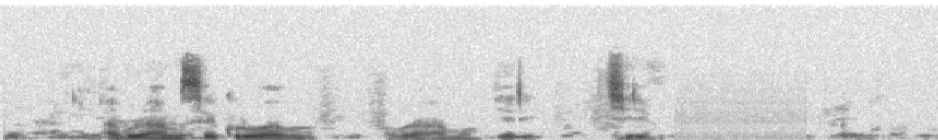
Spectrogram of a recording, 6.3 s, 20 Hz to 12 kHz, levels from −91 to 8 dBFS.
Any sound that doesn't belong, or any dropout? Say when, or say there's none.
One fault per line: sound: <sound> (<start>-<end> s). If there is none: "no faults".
no faults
